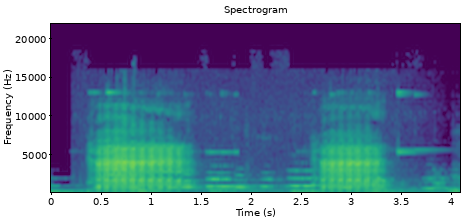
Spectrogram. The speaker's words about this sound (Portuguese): O coelhinho, muito aflito, chamou o cabrito e o cabritinho foi chegando e berrando.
